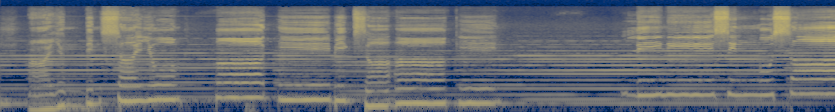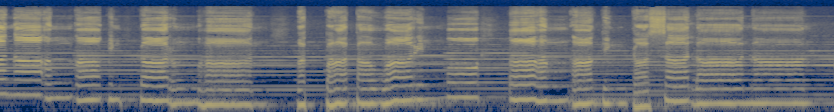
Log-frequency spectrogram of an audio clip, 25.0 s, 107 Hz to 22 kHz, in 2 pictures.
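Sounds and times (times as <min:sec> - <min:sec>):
held accompanying chords: 0:00.0 - 0:25.0
person singing a hymn: 0:00.0 - 0:25.0.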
